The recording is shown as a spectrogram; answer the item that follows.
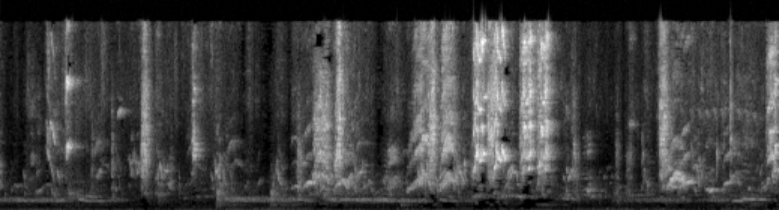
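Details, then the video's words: Song of a hybrid between green singing finch and black-throated canary: sparse high chirps at first, building into loud, fast buzzy and twittering phrases in the middle, then softer notes, all over a steady hum. "Green Singing Finch x Black-throated Canary (mozambik x blacktroath)"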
